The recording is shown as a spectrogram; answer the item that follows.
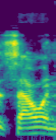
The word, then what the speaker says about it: Samhain: all great too yeah no one no one pronounced it souwan until the last seven years or so i thought it was sam but okay i think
